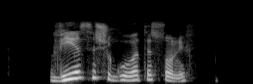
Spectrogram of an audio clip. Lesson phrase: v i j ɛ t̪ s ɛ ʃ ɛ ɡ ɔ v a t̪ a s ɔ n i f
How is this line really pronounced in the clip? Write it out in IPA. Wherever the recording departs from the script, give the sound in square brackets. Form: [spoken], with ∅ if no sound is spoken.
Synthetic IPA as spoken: v i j ɛ [∅] s ɛ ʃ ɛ ɡ [u] v a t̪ [ɛ] s ɔ n i f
